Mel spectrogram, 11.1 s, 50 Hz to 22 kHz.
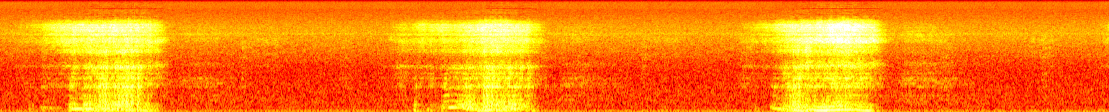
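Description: Three rough, rattling snores on inhalation, about 17 a minute, with quiet pauses between; ordinary snoring.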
